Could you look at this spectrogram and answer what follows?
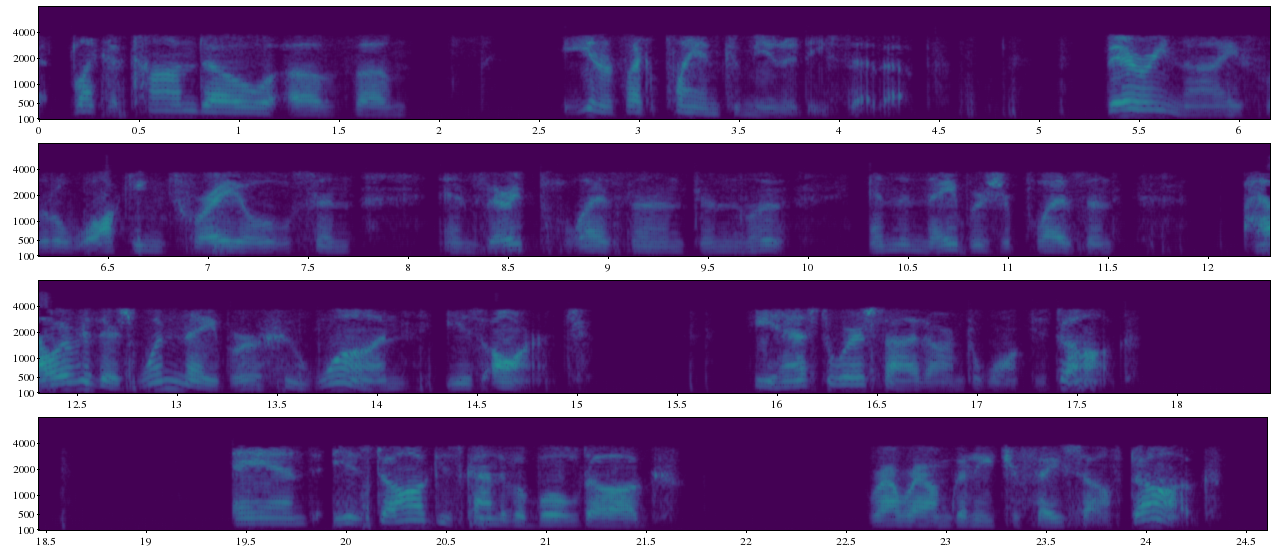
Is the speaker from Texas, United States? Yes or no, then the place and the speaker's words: yes; Texas, United States; now in Tucson, United States; I live in Tucson, which is the liberal. I'm from Texas, and I always say I sort of live in the Austin of Arizona.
